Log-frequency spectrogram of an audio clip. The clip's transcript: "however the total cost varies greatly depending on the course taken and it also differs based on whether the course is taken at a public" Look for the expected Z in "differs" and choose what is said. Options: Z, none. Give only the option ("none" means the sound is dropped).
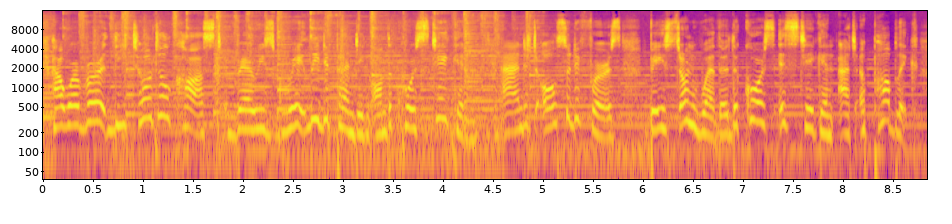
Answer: Z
